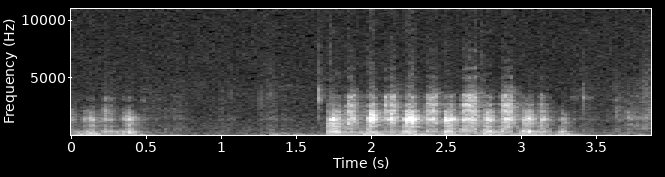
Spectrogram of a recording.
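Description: A coin scratches the coating off a "Mystic Riches" paper scratch lottery ticket, with a few soft scrapes, a quiet pause, then a fast, rhythmic run of dry rasping strokes. The scratching fades into light handling of the card at the end.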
